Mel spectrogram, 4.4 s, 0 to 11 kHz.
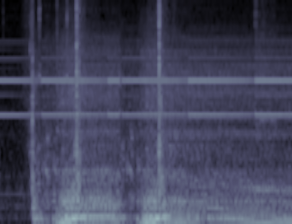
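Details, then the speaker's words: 2011 Hyundai Sonata 2.4L after repair of a no-crank no-start condition: a brief crank, a prompt start, a steady idle and a throttle blip. Normal start with no dash lights. "as you can see this is fixed guys the engine is running so i'm gonna give it gas so right there the engine sounds good"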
